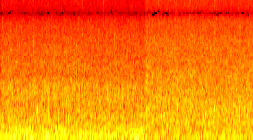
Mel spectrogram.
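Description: Heavy rain falling steadily on a nylon tent rainfly and grass, a dense even patter with a low rumble underneath.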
